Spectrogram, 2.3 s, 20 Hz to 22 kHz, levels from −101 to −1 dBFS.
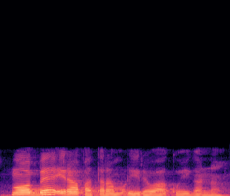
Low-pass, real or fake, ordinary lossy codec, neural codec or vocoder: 5.4 kHz; real; none; none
